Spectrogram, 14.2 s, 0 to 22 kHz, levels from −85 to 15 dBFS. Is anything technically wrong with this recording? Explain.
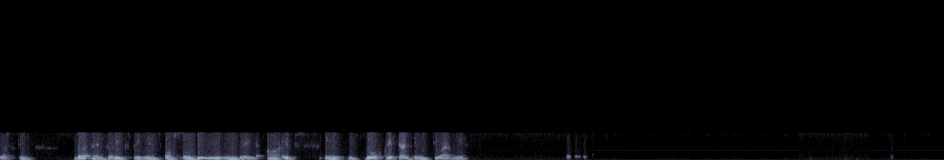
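Yes. Tandem speech coding affects the whole clip. The speech passed through what sounds like four speech codecs in a row, each re-encoding the previous one's damage. Nothing reaches above 3.8 kHz. The combined roughness, muffling and warble exceed what any single low-bitrate link would produce.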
